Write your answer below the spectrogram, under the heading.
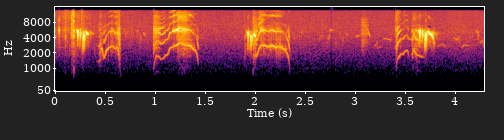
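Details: Nesting osprey on 27 June 2022, with a whole fish delivered for dinner: four or five strident whistled calls in quick succession, each arching up and dropping, mixed with clipped high chirps about every second.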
